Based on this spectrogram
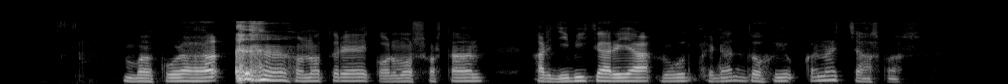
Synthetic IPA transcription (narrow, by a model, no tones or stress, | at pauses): bãkuɽa | hɔnɔt̪ɔɾɛkɔɾmɔsɔ̃st̪ʰan | aɾd͡ʑibikaɾɛjaʔmuɾut̪̚bʰʱɛɖat̪̚d̪ɔhujuʔkanat͡ʃasbas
